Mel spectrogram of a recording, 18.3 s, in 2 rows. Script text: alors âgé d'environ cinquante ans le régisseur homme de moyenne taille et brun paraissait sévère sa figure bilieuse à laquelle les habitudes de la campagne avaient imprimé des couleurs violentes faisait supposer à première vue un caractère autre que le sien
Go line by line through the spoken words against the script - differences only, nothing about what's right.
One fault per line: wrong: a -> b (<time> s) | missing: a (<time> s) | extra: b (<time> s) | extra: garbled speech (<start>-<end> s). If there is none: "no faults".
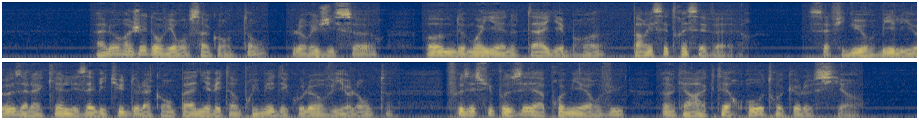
extra: très (6.7 s)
